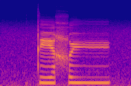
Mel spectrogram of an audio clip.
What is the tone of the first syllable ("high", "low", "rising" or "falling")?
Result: low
